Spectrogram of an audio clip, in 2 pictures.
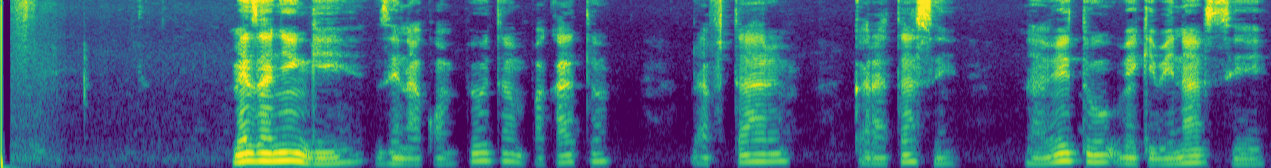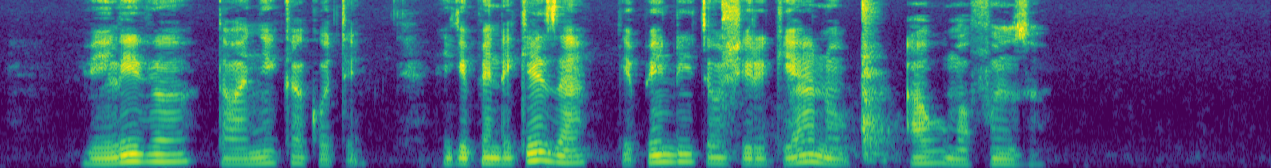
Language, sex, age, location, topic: Swahili, male, 18-24, Dar es Salaam, education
